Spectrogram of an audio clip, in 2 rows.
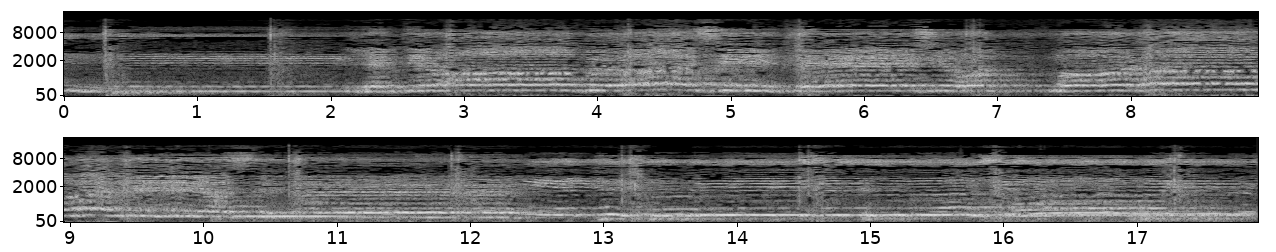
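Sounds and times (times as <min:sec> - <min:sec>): voices chanting a lament: 0:00.0 - 0:17.9.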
